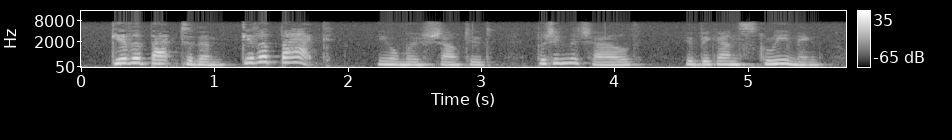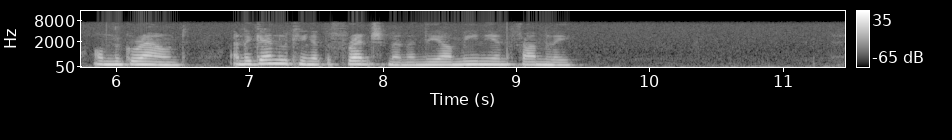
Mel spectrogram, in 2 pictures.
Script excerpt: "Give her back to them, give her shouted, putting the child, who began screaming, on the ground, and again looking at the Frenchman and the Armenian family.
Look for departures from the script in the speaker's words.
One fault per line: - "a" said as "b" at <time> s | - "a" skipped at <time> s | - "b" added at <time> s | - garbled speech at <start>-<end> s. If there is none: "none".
- "back he almost" added at 1.4 s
